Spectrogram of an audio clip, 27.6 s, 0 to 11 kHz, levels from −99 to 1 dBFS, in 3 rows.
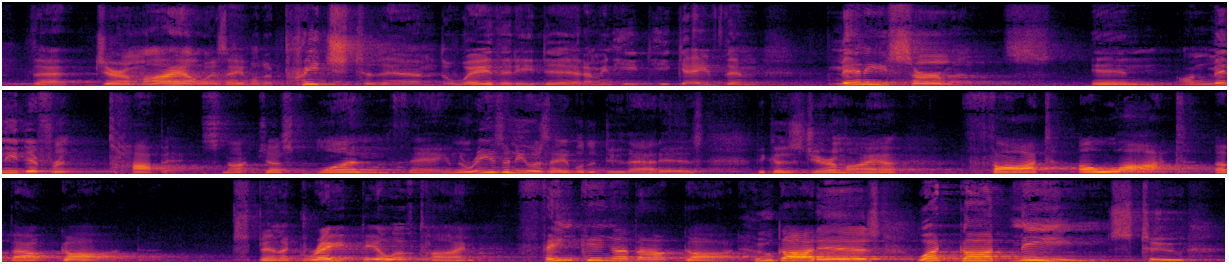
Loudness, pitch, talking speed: -35 LUFS, 205 Hz, 135 wpm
